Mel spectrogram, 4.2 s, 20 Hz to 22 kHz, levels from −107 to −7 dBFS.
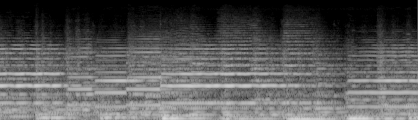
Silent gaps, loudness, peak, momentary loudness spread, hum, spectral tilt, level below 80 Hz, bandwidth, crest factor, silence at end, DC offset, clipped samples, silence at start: none; -31 LUFS; -16 dBFS; 5 LU; none; -6.5 dB/octave; -38 dBFS; 8.2 kHz; 14 dB; 0 s; under 0.1%; under 0.1%; 0 s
